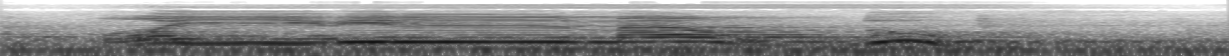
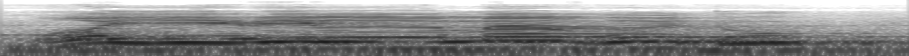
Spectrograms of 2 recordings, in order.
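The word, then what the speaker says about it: غير المغضوب: Contoh, saya pernah mendengar pada kalimat ghairil magdu yang idealnya seperti itu. Tetapi ada saja yang baca giril magdu itu kan mantul. Itu yang keliru cara membacanya.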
